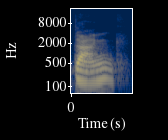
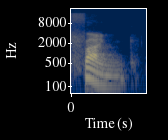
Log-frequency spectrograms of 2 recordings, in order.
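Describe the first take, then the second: First: The word begins with a d sound. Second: The word begins with an f-like sound. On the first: "we don't want dank" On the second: "your bottom lip touching your top teeth. We don't want thank"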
